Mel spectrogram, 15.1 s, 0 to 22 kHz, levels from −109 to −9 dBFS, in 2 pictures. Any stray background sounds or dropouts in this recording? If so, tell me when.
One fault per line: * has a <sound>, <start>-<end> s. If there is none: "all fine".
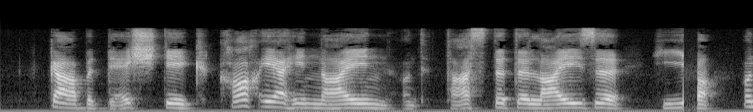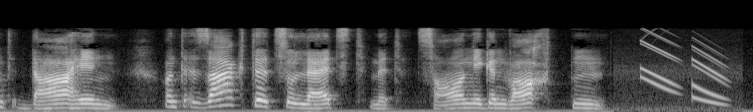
* has a dropout, 6.8-7.0 s
* has a chirp, 13.9-14.9 s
